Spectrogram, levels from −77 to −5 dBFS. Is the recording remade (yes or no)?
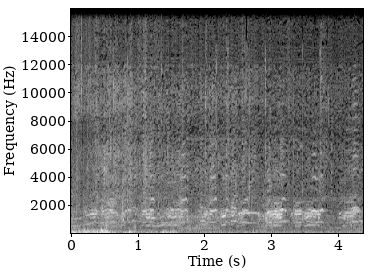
no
